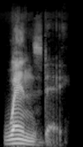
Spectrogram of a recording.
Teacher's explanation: The common way to say it is Wednesday. The d and n blend together, skipping the middle sound.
